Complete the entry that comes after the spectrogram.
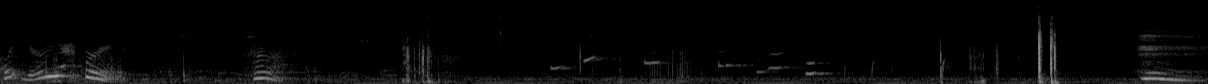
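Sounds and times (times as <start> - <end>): pet animal chirping: 5.5 - 8.5.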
